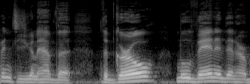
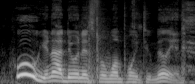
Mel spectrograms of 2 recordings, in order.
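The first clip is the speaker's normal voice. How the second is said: swooping speech broken up by laughter. Working through rehab cost math aloud, laughing while talking. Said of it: "I'm laughing because".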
